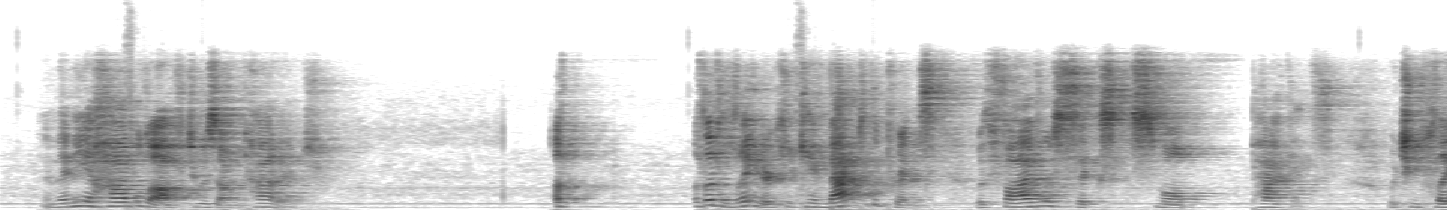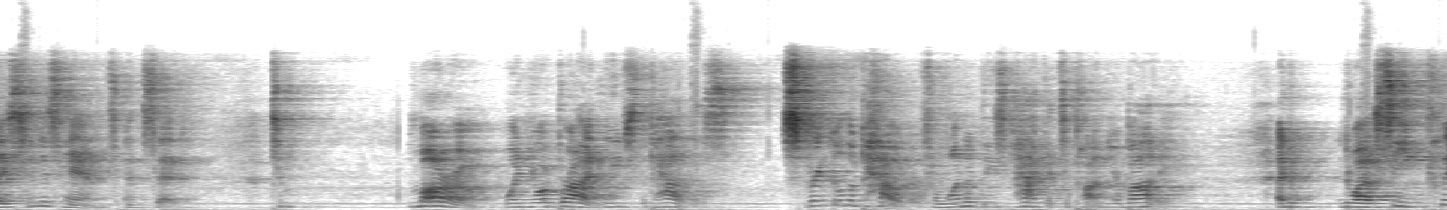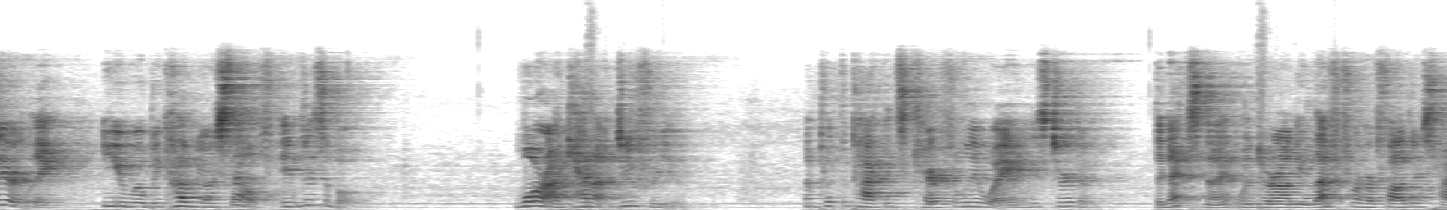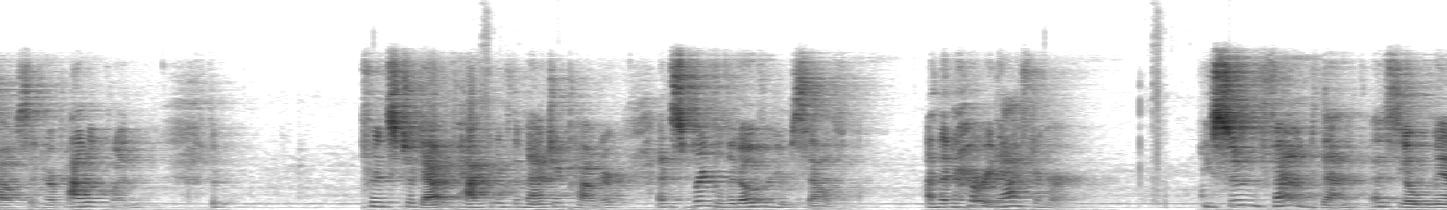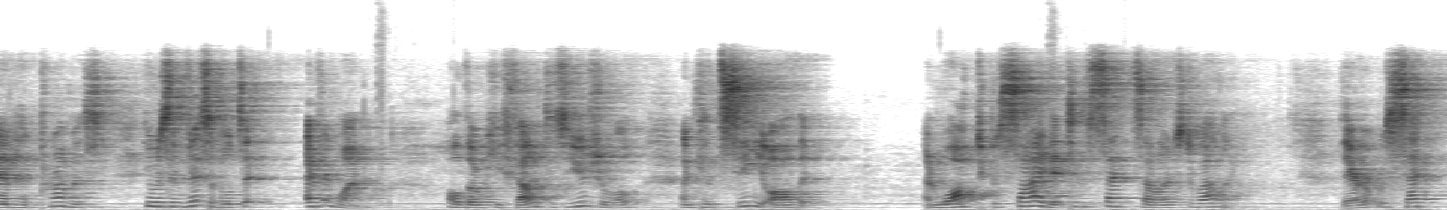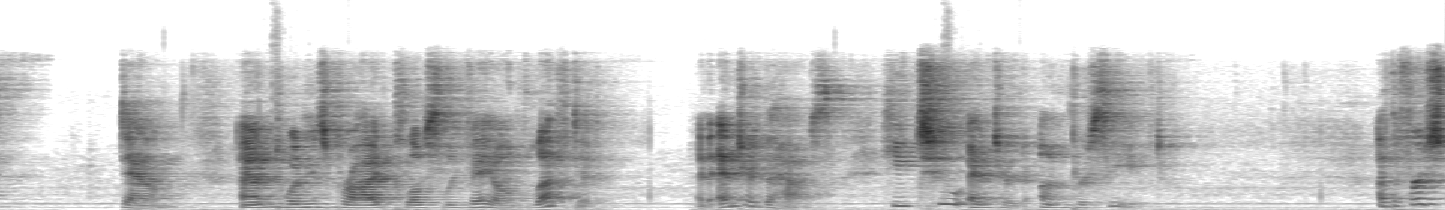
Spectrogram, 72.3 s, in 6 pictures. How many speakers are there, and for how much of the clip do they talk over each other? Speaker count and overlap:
1, no overlap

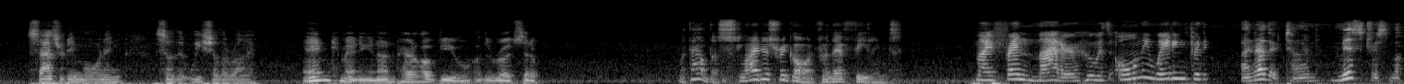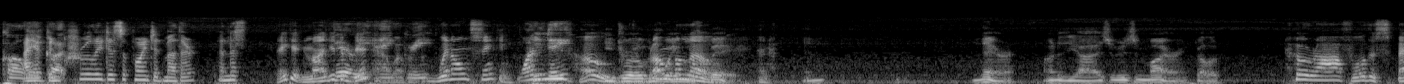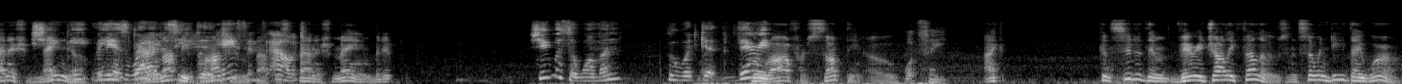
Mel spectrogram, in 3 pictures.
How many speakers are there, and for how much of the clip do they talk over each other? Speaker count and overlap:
6, about 24%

